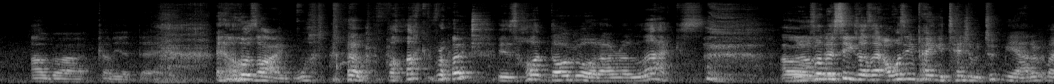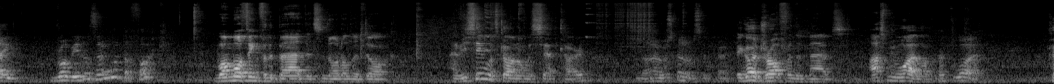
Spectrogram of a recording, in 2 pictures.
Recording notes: we had to put out bad audio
